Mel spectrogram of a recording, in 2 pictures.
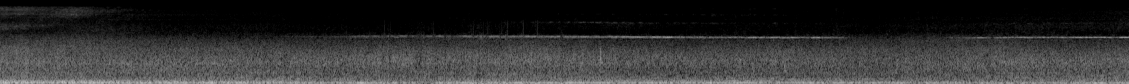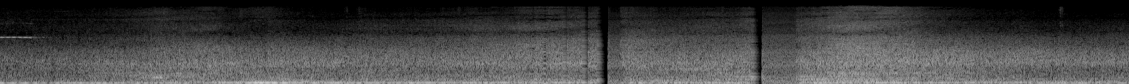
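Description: From 3.83 to 5.65 s the everyday sound turns choppy: repeated packet loss (robotic sound), fifteen short gaps of up to 50 ms each, patched by continuing the last sound, with about 0.24 s actually lost.

Between 16.73 and 17.19 s it drags and stutters three times. These are repeated stalls (stutter), where late packets drained the jitter buffer, but nothing is missing.

At 17.27 to 17.51 s and again at 18.81 to 19.27 s the sound hangs as a fading buzz and then resumes where it stopped, adding 0.22 s and 0.44 s of delay. This call audio freeze was likely caused by packets held up in transit.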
